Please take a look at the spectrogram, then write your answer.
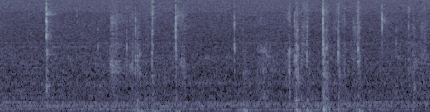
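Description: Control-key shortcuts are pressed on a computer keyboard, producing scattered, faint, irregular key clicks with no talking.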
